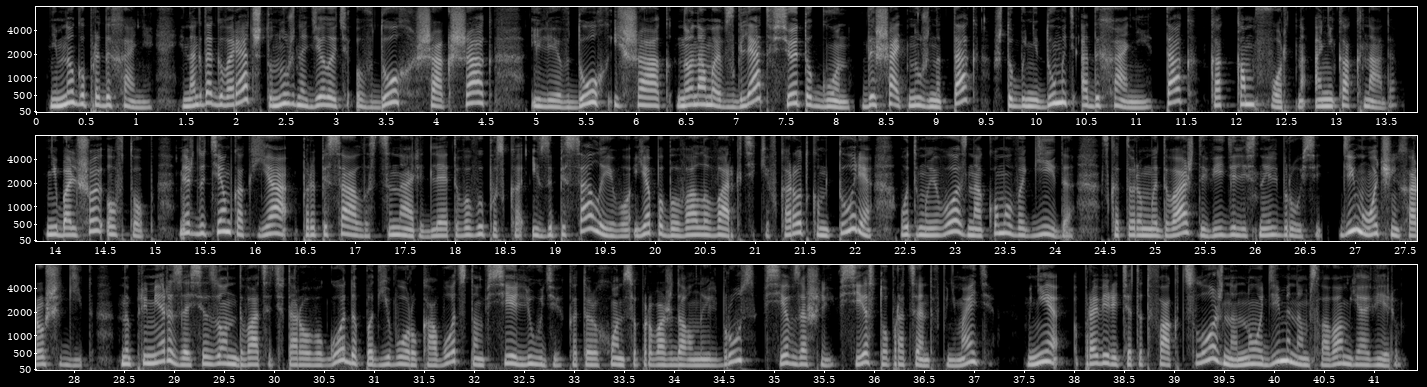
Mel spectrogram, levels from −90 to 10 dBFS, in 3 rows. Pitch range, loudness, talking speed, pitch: 180-230 Hz, -25 LUFS, 150 wpm, 200 Hz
